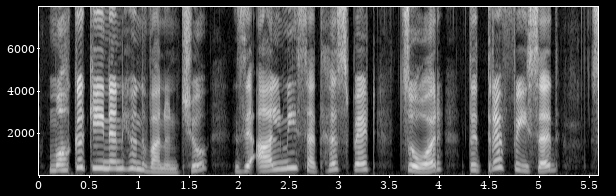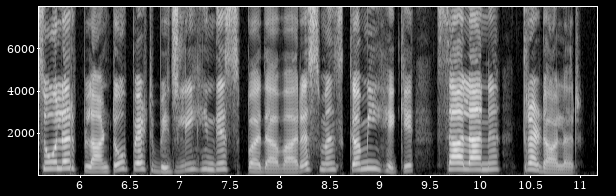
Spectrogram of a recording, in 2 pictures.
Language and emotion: Kashmiri, neutral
